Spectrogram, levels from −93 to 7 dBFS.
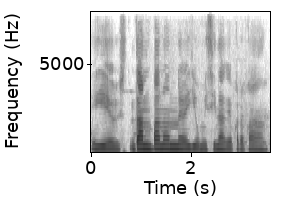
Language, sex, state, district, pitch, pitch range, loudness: Chakma, female, Tripura, Unakoti, 225 Hz, 210-235 Hz, -20 LUFS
